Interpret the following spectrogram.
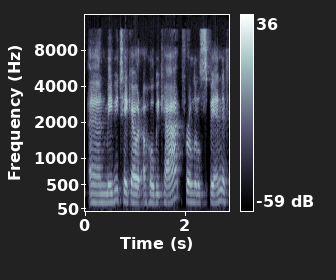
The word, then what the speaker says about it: Hobie Cat: whale sharks but please tell me about the hobby cat what what is that well it's pronounced Hobie Cat oh Hobie okay there we go not a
